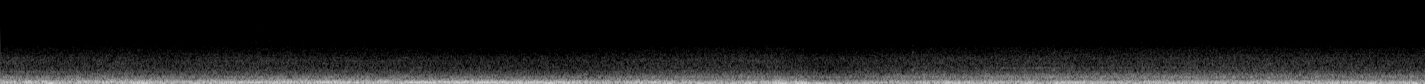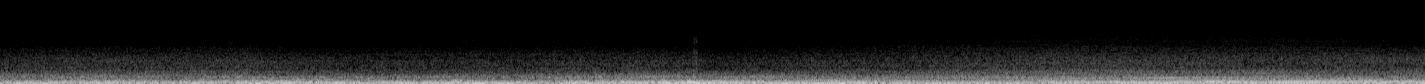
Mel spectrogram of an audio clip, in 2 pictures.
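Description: Audi A3 30 TDI's 1.6-litre four-cylinder turbo-diesel driving on the road, a steady low rumble. Near the end the engine note rises as the car accelerates.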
